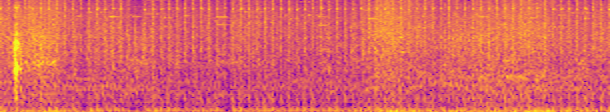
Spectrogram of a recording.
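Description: Miniguns roar in sustained rapid fire in Grand Theft Auto V, a continuous heavy mechanical buzz of shots that swells slightly in the second half and runs without talk.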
